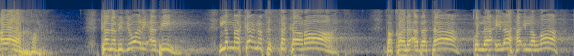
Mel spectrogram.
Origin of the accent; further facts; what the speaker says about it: Egypt; اللهم احفظ بلدنا مصر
